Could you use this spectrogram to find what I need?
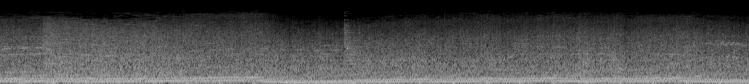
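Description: A car engine hums steadily, dipping in pitch and then revving back up.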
